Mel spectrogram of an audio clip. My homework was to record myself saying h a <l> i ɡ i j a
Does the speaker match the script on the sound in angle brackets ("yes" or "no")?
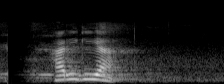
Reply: no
